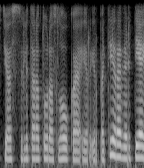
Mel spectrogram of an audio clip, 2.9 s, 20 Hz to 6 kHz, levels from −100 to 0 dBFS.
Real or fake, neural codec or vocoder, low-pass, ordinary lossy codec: real; none; 5.4 kHz; Opus, 64 kbps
